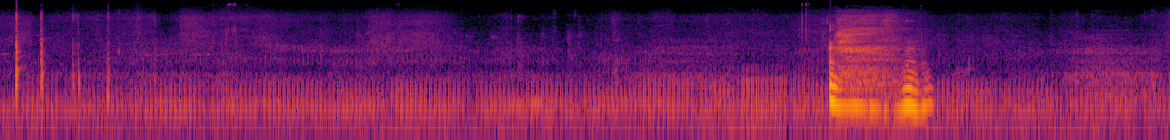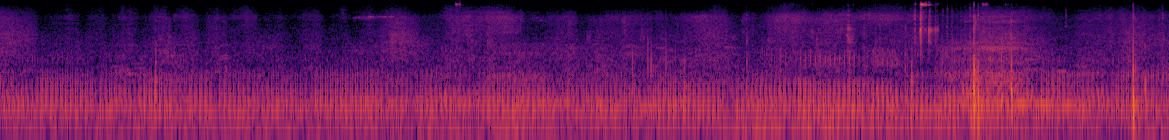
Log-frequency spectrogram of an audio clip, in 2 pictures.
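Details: Pet cat in the morning, groggy, too sleepy to stand and wanting attention, purring profusely: a soft, continuous low rumble pulsing with each breath, broken by a brief loud rustle midway, with a faint gentle voice at times.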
